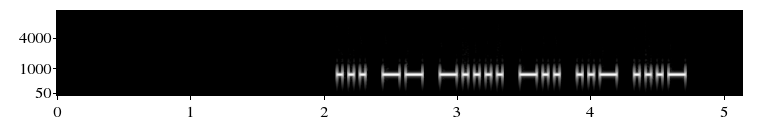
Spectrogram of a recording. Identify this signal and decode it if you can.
Morse code, heard as a keyed tone, about 28 wpm, 700 Hz. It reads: SM6DUV
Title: DXCC-100 Call Signs - 6 Characters - 28wpm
